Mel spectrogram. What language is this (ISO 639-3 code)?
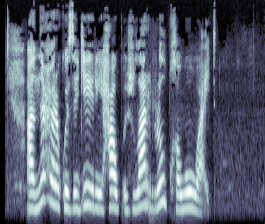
abk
